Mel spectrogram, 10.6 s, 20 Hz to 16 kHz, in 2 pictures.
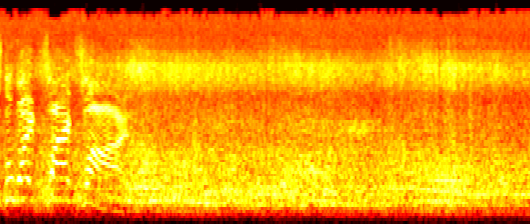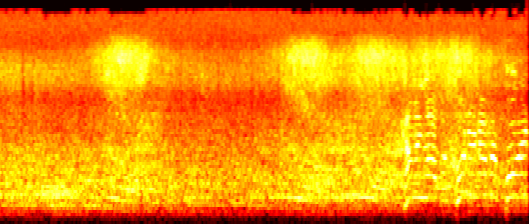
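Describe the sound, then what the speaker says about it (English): World of Outlaws sprint cars racing at Eldora Speedway in 1997, a loud continuous engine roar throughout with a race commentator talking over it. "Jacobs again looks to the bottom of the track in 3 and 4, slides up in front of Steve Kinser as the white flag flies"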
